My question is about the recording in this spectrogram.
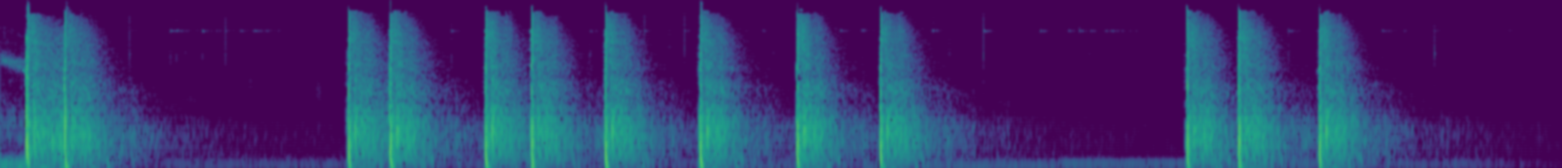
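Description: Glock pistol fired, about thirteen shots in three groups: two quick shots, a pause, a string of eight at roughly one every half-second, another pause, then three more. Each shot trails off in an echo lasting about a second.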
